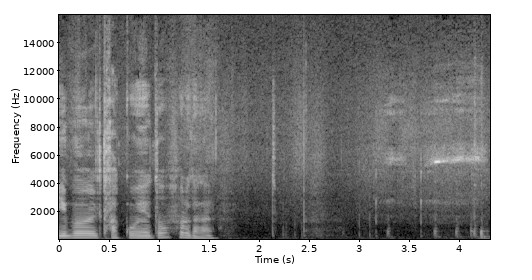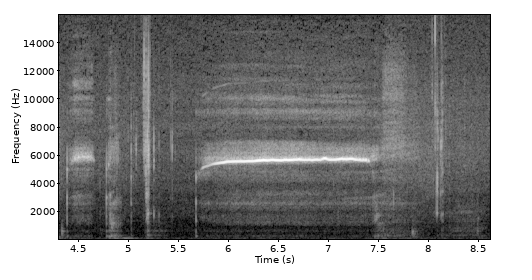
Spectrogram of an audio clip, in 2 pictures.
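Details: Male who attributes his whistle ability to lumps on both vocal folds found on laryngoscopy after a painful coughing episode; whistle made with mouth closed, heard through the nose; whistle register phonation.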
